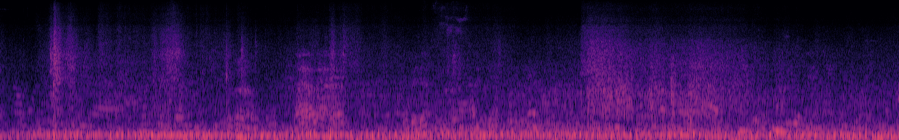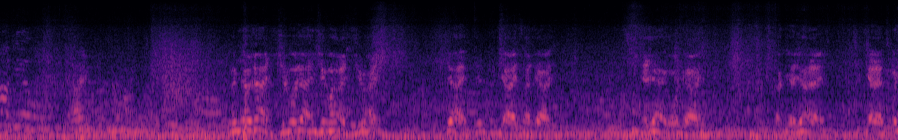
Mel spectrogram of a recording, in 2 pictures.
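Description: A busy crowd chatters all around, close by.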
